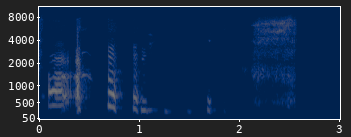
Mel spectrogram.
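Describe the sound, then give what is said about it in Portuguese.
Heavy breathing from a person on a call comes through as a short, harsh hiss over the line, following a few choppy vocal bursts like coughs or laughter. “Ele tá, ele tá numa respiração forte ali que eu tô só ouvindo chiado só.”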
